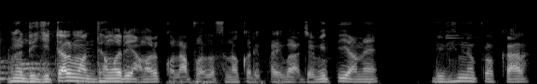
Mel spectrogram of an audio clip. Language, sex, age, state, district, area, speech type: Odia, male, 18-30, Odisha, Balangir, urban, spontaneous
